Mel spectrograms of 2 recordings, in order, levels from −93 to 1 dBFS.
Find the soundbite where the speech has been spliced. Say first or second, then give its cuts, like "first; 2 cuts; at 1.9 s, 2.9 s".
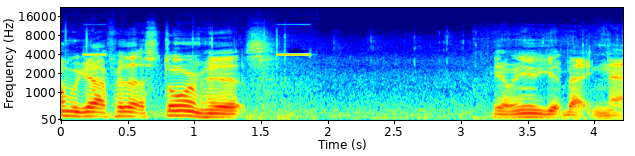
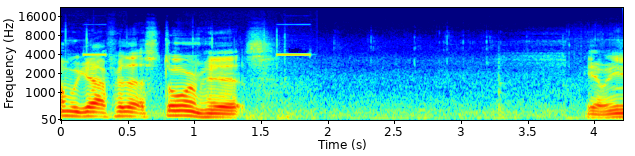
first; 1 cut; at 3.1 s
